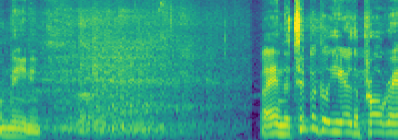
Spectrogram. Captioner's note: audience laughs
